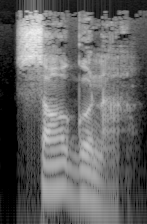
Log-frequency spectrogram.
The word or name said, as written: सौ गुना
